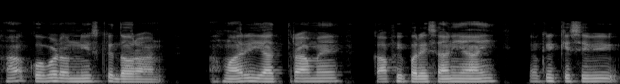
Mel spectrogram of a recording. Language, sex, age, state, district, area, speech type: Hindi, male, 45-60, Rajasthan, Jaipur, urban, spontaneous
